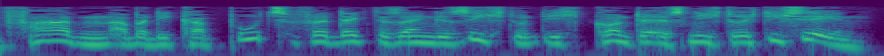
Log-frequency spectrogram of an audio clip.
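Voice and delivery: very high craftsman voice; high-voiced smith giving a description; master armourer, describing a stranger. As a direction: recount each detail in a high, eager-to-convince voice.

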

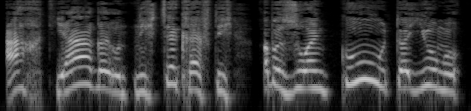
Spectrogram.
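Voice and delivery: high, loud, ranting Lysa; bitter aunt. A narrator's reading. Aunt Lysa rants to Sansa about Tyrion, high and heated. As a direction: rail against the dwarf, spiteful.

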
